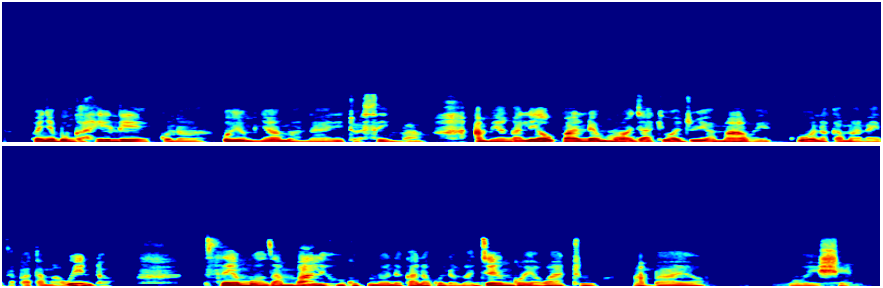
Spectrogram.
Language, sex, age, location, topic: Swahili, female, 25-35, Nairobi, government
